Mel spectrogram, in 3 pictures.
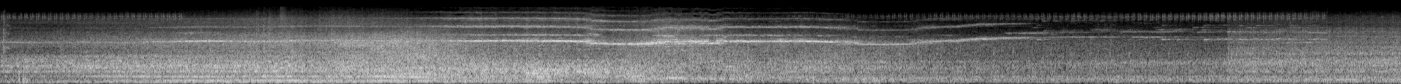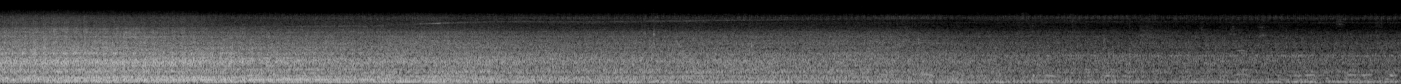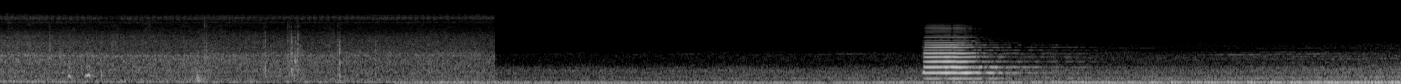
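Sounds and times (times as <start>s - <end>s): train wheels squealing: 0.0s - 13.6s, 17.4s - 19.0s
railcar running and engine hum: 0.0s - 42.0s.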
